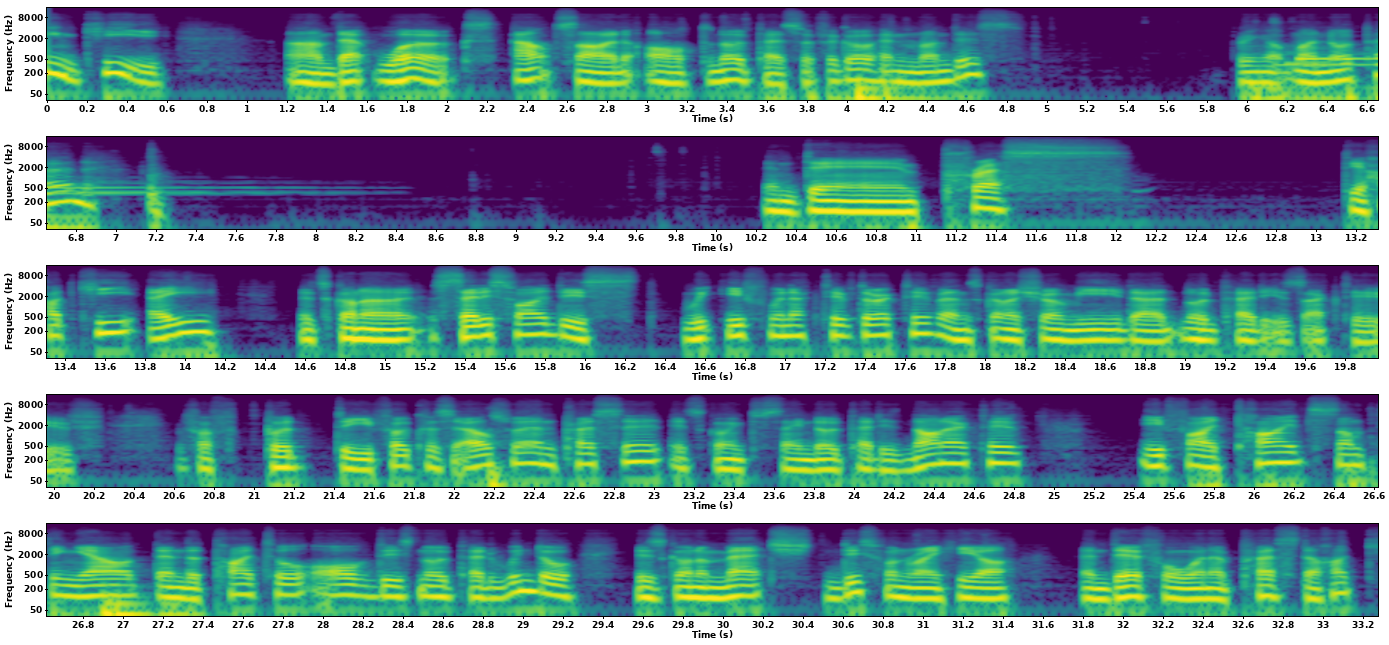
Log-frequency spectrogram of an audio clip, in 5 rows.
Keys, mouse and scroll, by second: 5.4-8.3 typing, 8.8 Return, 9.6 click, 9.7 ctrl+alt+space, 11.2 click, 14.2 a, 20.3 click, 22.2 a, 24.7 click, 25.9-27.1 typing, 30.5 click.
